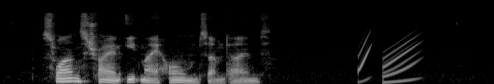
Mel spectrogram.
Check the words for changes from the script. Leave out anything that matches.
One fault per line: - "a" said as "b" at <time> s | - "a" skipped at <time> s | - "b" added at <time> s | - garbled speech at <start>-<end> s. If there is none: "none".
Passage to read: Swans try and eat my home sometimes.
none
